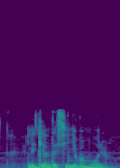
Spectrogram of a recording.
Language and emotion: Russian, neutral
